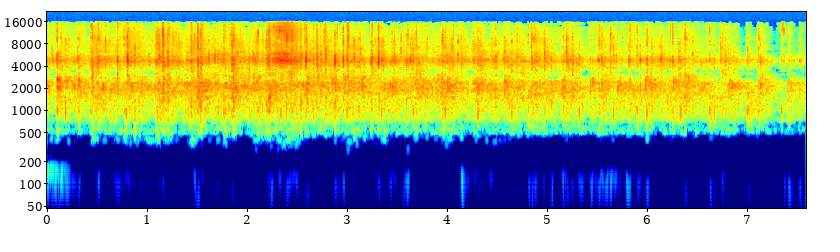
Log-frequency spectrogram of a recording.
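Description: Steady crowd applause fills the whole stretch as a man is invited up onto the stage. It is a dense wash of many hands clapping at an even, sustained level, with no voices standing out.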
